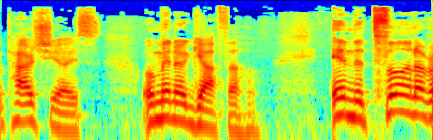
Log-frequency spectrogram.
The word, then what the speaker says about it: Tefillin: Tefillin, the lamid has a dagesh. Some would say the way to pronounce it, therefore, is it's as if there are two lamids. Tefillin. Tefillin. Okay, so most accurately, lohaniach tefillin. It's like there's a double lamid.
